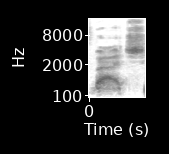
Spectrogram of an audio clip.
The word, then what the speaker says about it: Bach: botch is that correct the actual pronunciation is botch yeah my pronunciation needs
